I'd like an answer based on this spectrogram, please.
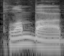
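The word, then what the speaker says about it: Plumbob: I The thing that's interesting about Plumb is that the first B is silent. The B and plum is silent, but then once you get to Bob, both bees fully audible.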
